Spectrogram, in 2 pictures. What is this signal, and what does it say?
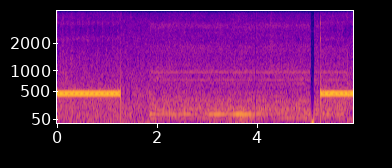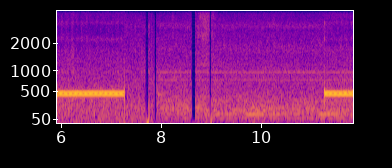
Ringback tone (North America), 440 + 480 Hz.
